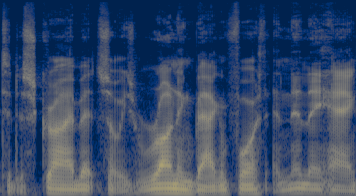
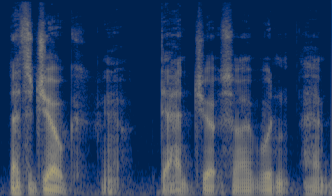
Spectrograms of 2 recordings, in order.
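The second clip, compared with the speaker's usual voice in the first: ordinary delivery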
